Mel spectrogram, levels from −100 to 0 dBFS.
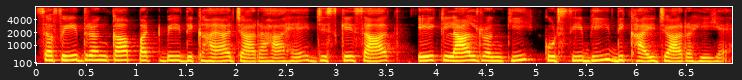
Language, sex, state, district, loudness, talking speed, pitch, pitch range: Hindi, female, Bihar, Gopalganj, -23 LUFS, 180 wpm, 215 Hz, 195-225 Hz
